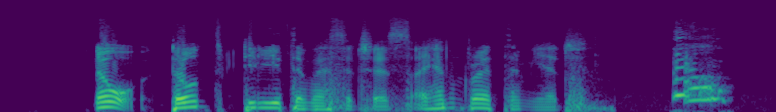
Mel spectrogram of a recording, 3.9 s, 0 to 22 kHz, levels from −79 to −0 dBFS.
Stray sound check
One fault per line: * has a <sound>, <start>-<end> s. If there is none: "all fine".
* has a bark, 3.3-3.7 s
